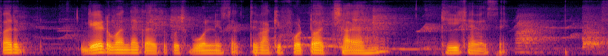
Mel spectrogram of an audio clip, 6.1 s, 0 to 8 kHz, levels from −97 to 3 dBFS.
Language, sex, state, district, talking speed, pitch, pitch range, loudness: Hindi, male, Chhattisgarh, Jashpur, 185 wpm, 115 Hz, 105-135 Hz, -20 LUFS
